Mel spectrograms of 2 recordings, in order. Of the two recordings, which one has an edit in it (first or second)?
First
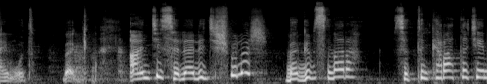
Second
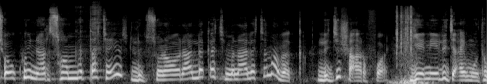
second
